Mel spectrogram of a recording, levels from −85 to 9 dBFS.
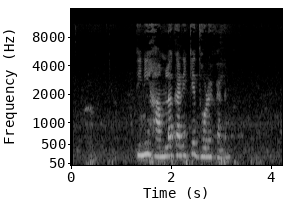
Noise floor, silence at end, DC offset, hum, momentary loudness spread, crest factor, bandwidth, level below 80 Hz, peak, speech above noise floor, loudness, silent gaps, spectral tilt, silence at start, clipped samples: -53 dBFS; 0.95 s; under 0.1%; none; 24 LU; 16 dB; 11.5 kHz; -48 dBFS; -12 dBFS; 28 dB; -25 LUFS; none; -6 dB/octave; 0.3 s; under 0.1%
